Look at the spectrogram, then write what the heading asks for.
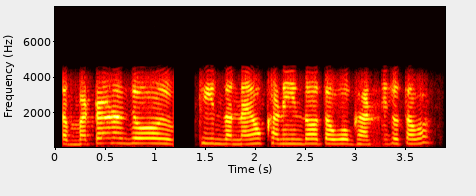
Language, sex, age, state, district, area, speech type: Sindhi, female, 45-60, Delhi, South Delhi, urban, conversation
